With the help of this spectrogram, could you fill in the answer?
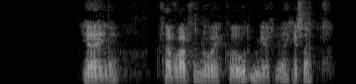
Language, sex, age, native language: Icelandic, male, 50-59, Icelandic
